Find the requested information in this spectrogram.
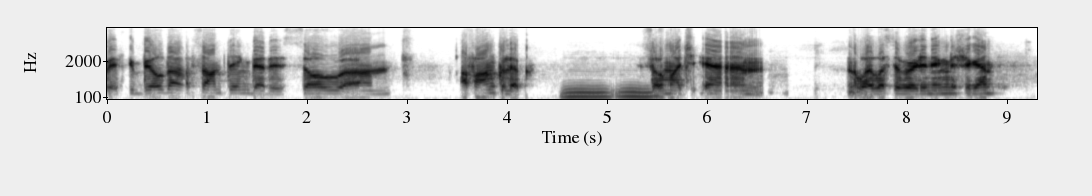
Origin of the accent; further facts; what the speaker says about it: Curaçao; Curaçao, friend of Bijan.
